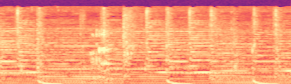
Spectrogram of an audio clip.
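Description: Quiet background music: soft sustained tones over a low, regular drum beat of about two thumps a second, each falling in pitch.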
